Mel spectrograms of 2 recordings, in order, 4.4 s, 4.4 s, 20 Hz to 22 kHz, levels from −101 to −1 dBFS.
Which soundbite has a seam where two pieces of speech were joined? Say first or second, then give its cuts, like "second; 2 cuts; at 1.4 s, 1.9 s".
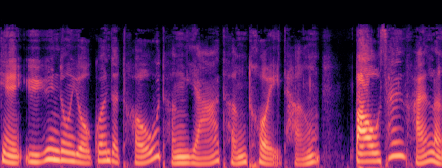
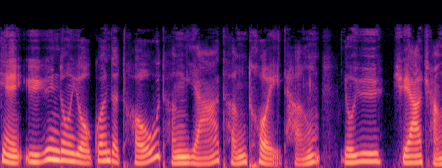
second; 1 cut; at 3.4 s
